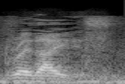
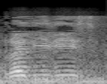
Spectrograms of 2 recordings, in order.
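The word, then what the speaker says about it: redes: we have it is never pronounce it reditis, you should really pronounce it uh redis or but never pronounce it reditis.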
